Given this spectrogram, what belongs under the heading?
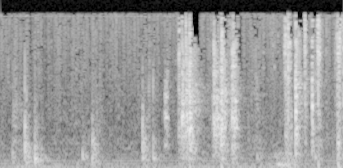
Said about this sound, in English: So we'll not be seen when the door opens.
